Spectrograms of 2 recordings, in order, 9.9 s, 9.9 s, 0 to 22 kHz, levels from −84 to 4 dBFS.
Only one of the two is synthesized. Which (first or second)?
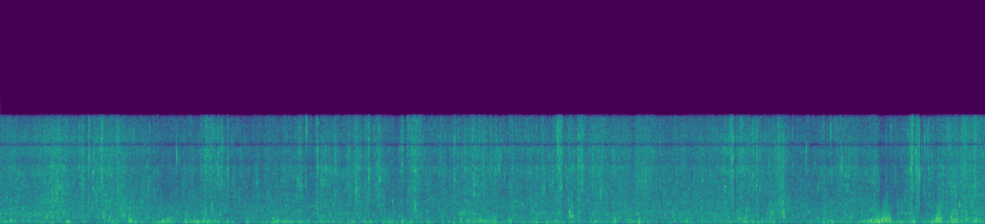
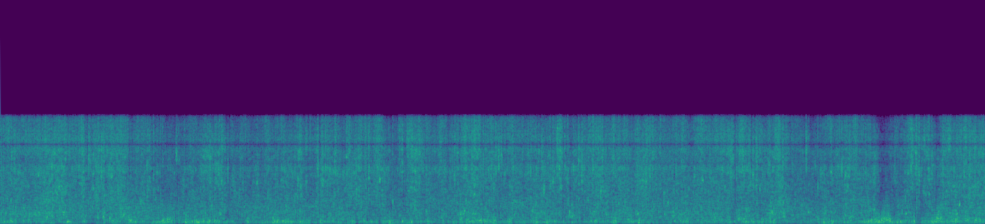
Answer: second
